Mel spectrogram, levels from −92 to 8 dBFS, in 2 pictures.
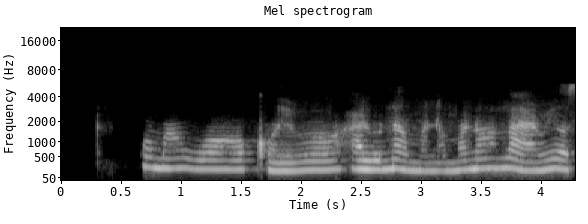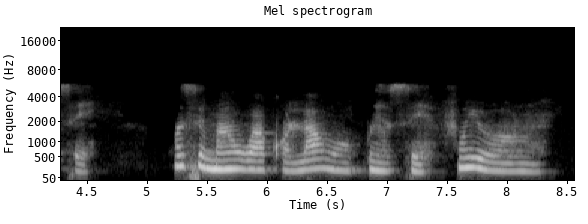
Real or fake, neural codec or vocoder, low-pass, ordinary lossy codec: real; none; 5.4 kHz; AAC, 32 kbps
